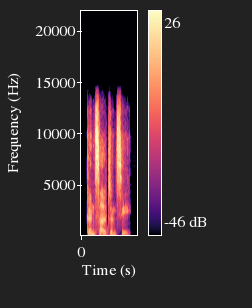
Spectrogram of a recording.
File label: "consultancy", Indian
